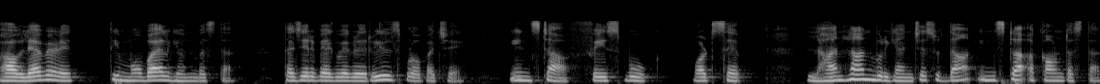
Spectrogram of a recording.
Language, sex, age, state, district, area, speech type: Goan Konkani, female, 30-45, Goa, Canacona, rural, spontaneous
